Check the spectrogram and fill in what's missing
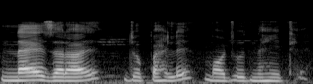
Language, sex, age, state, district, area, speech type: Urdu, male, 18-30, Delhi, North East Delhi, rural, spontaneous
